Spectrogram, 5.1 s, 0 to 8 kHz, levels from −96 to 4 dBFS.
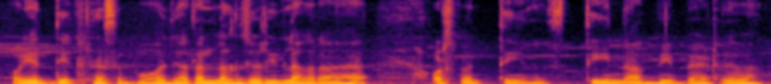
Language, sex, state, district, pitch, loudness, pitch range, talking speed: Hindi, male, Bihar, Patna, 130 Hz, -15 LUFS, 125-135 Hz, 200 wpm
